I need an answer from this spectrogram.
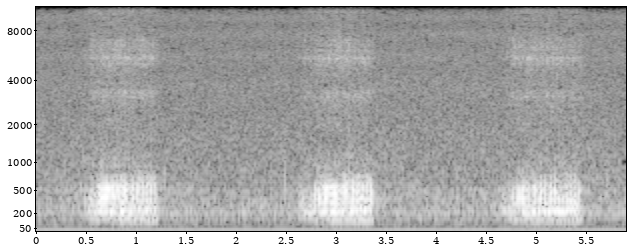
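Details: Four-month-old French Bulldog Ralphie asleep and snoring up a storm: three long, grating snores of under a second each, spaced about two seconds apart, with faint soft clicks in the quiet between.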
